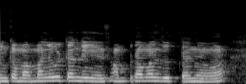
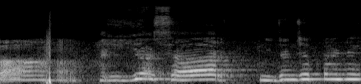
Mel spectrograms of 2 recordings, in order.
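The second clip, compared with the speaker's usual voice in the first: much higher, slow shocked plea; 5 semitones higher, slower than usual. Acted. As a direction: beg the doctor in disbelief. Friend shocked by the death.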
